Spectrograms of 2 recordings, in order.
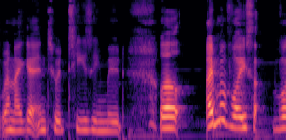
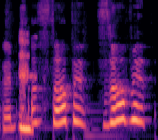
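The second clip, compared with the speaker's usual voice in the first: higher, laughing "stop it"; bashful giggling plea; flustered laughing protest; 9 semitones higher, 3 dB louder than usual. Retold or imitated. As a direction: squirm and laugh it off. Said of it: "he was just like".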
